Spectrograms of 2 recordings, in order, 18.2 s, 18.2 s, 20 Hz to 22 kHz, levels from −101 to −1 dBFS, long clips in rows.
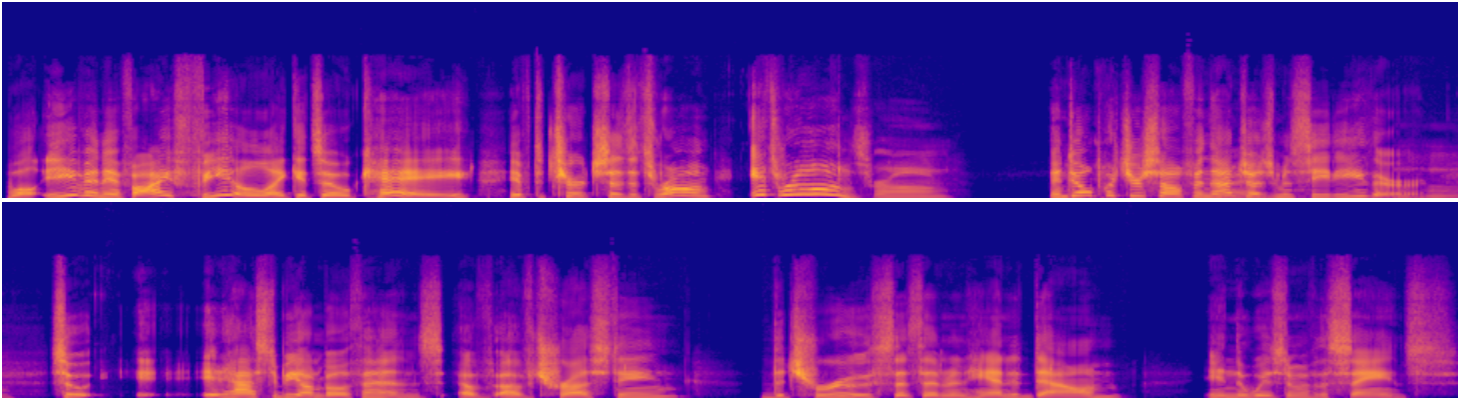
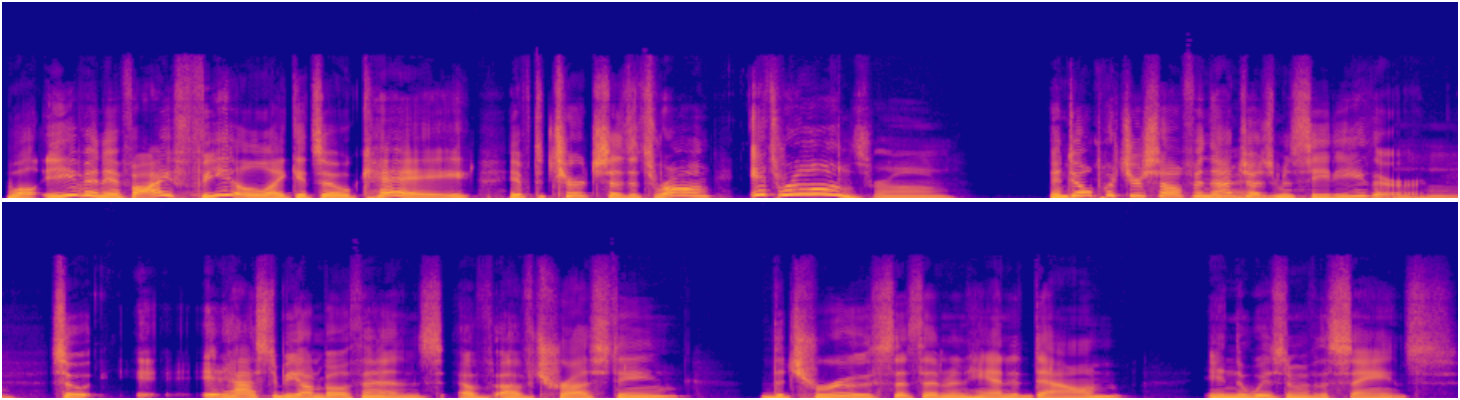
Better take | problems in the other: second | thin; very; fading below 650 Hz

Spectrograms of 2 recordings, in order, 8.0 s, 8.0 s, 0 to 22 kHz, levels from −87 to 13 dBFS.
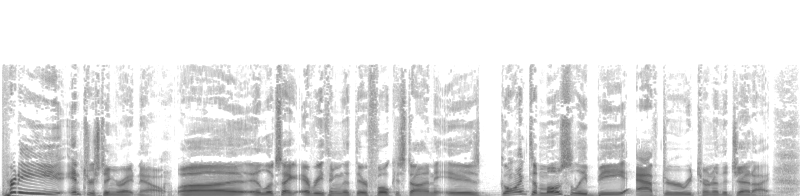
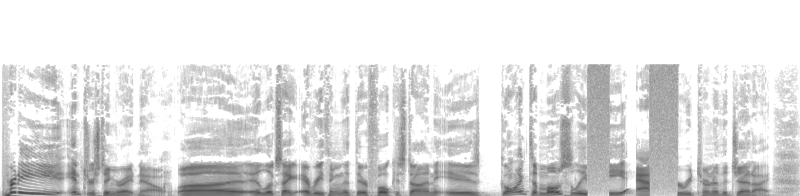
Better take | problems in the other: first | audio cutting out; filled with static; at 6 s and at 6.5 s

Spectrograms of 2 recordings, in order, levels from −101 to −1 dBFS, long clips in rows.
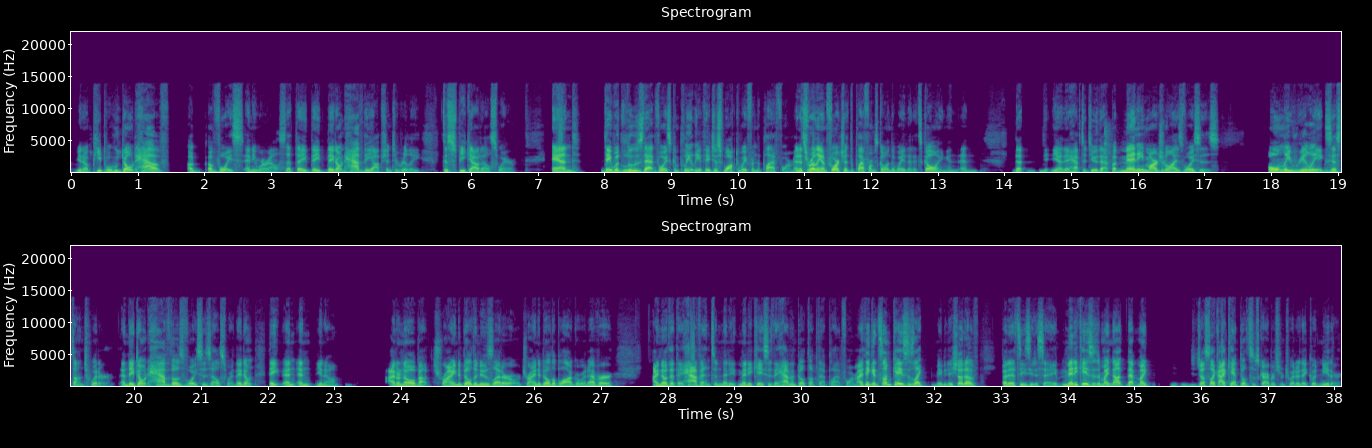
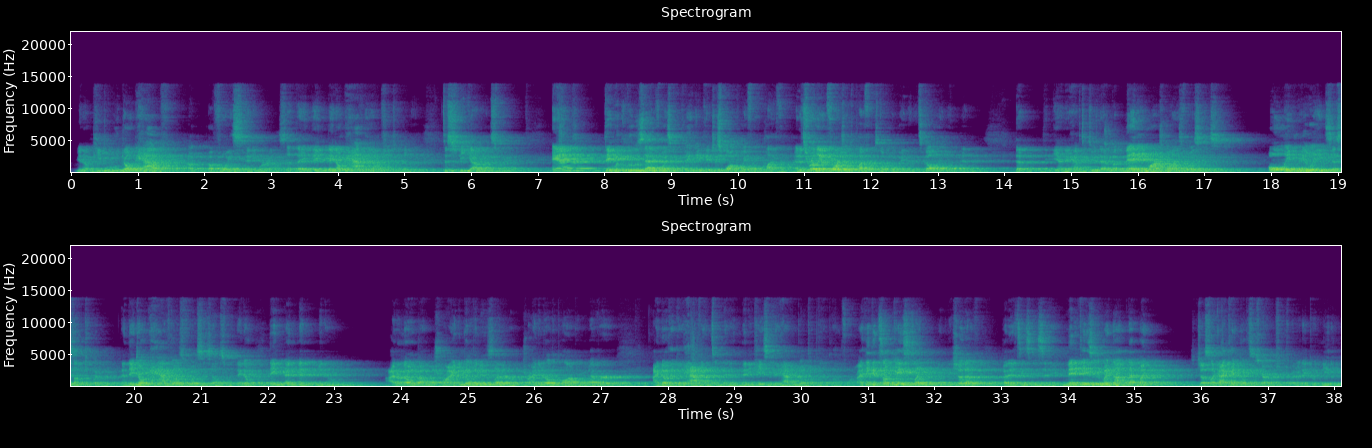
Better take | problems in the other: first | room echo; noticeable; dies away in 2.2 s // off-mic speech; far

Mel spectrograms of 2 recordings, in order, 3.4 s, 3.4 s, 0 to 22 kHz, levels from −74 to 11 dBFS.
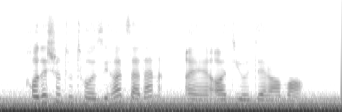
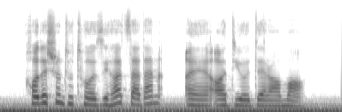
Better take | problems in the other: second | low rumble; loud; throughout; 1 dB below the speech; faint in the second

